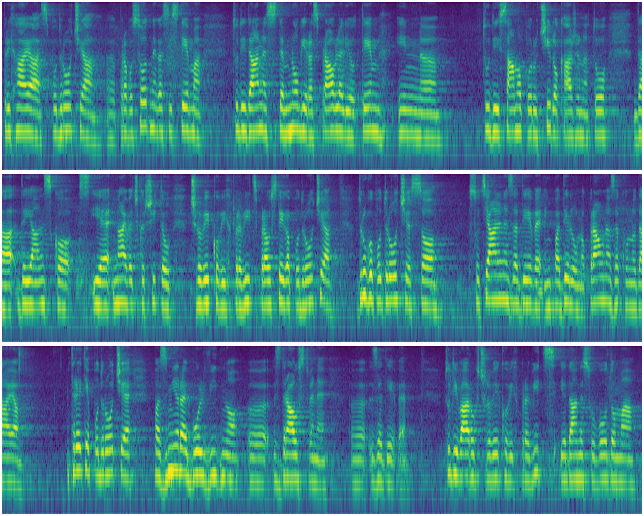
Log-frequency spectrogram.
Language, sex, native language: Slovenian, female, Slovenian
